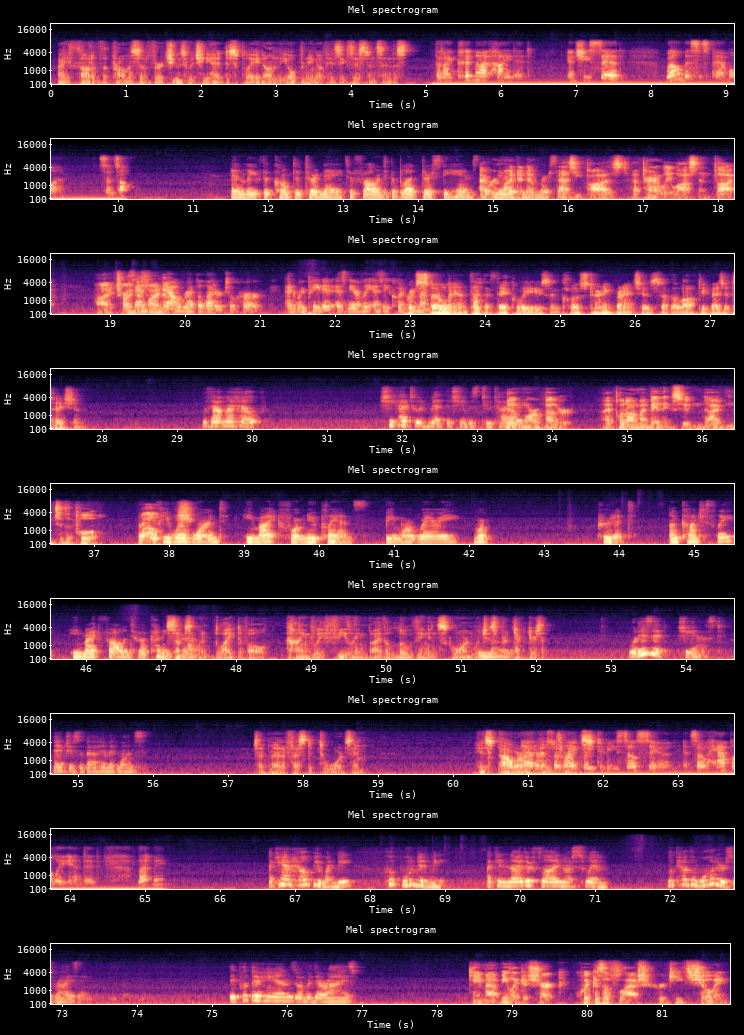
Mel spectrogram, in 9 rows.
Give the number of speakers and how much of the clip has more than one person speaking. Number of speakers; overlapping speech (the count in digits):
7, about 9%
